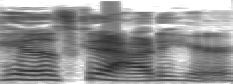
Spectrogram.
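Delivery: ordinary talk, nothing marked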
